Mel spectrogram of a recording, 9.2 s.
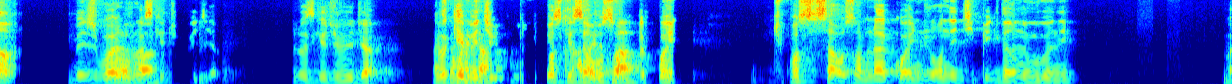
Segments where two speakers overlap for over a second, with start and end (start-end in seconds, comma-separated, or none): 3.3-4.9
